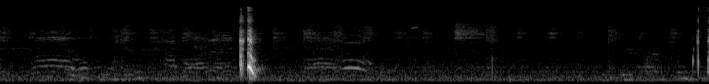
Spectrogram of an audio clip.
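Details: Girl with hiccups on day 15: a single sharp, abrupt hiccup amid soft background voices and faint music, possibly another at the end.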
